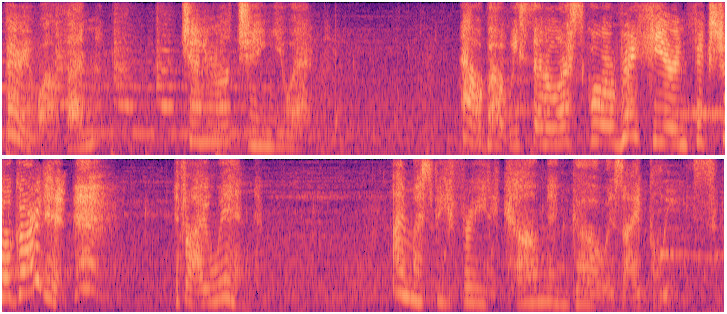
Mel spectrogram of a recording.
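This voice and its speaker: A woman's voice: sits high, lively intonation, slow pace, long pauses. A woman playing a haughty, impetuous spirit creature in a video game, taunting theatrically and spoiling for revenge. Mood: mocking, contemptuous. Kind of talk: video game villain acting. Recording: game dialogue over music.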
